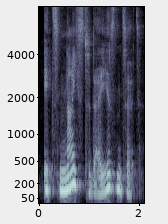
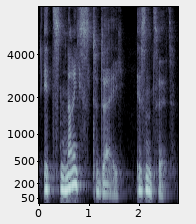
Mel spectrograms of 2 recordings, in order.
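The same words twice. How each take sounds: First: The sentence is spoken at full natural speed. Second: The sentence is spoken slowly and carefully. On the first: "at the speed native people speak" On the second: "the exact way I pronounce the words"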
